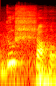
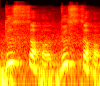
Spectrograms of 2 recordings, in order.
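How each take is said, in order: First: দুঃসহ as dush-shoho, with a sharp sh; sharp sh pronunciation. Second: দুঃসহ slowly as dus-soho, with s; spelling pronunciation with s. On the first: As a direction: press the sh in দুঃসহ. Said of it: "তালব্য স্বরটা একটু শার্পভাবে". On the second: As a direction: read দুঃসহ as spelt, s not sh. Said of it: "বানান অনুযায়ী এটা হওয়া উচিত". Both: Shown as a demonstration.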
